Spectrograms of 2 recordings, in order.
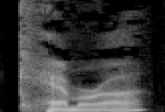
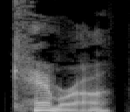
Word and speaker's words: camera: Other examples are camera becoming camera and family becoming family.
